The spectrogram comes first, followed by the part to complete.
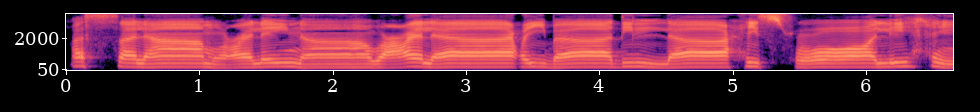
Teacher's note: میم متحرک عین متحرک، لام پہ یا لین ہے، یا ساکن سے پہلے زبر ہے تو یہاں پر لمبا نہیں کریں گے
